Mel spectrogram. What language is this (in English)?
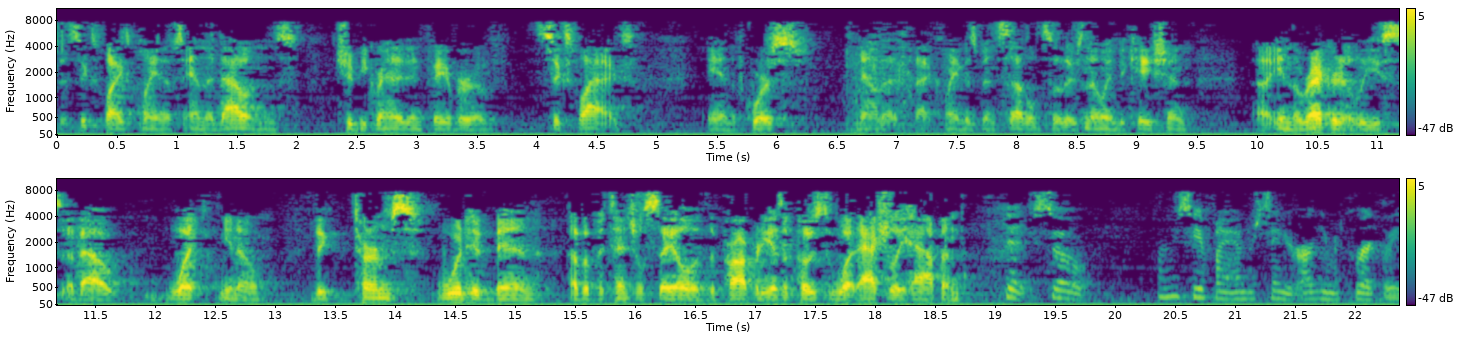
English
